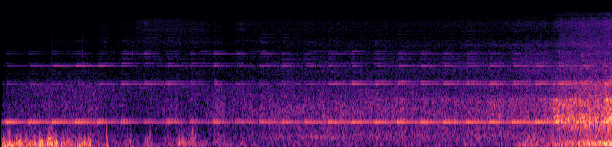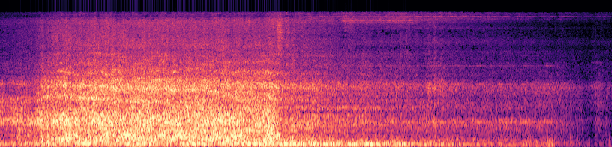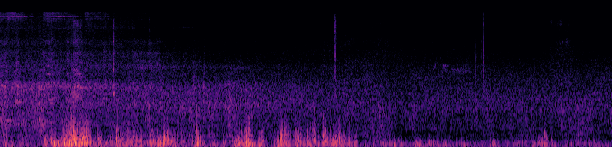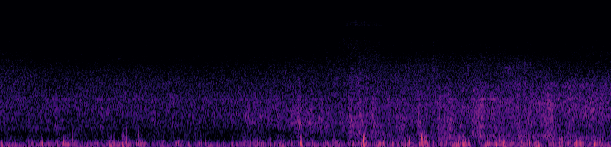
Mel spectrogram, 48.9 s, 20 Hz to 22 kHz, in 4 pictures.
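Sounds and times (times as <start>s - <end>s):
level crossing warning bell: 0.0s - 12.2s, 13.5s - 24.0s
train passing: 0.1s - 29.6s.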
